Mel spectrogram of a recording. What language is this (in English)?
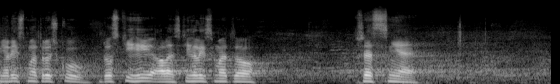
Czech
